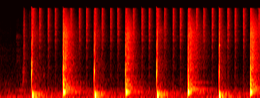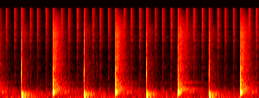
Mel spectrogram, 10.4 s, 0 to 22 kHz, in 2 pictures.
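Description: Programmed drum-kit pattern from the SoCal kit, played back just after being quantized to a sixteenth-note swing grid: a kick or snare hit on every beat at about 96 beats a minute, with closed hi-hat ticks in sixteenths between. It starts about half a second in.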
